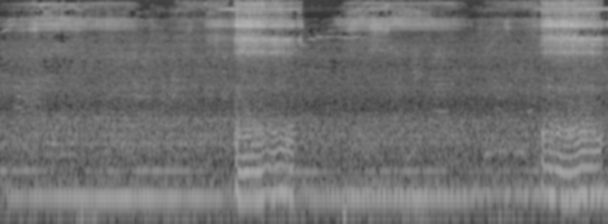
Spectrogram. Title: Lady is snoring 😴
